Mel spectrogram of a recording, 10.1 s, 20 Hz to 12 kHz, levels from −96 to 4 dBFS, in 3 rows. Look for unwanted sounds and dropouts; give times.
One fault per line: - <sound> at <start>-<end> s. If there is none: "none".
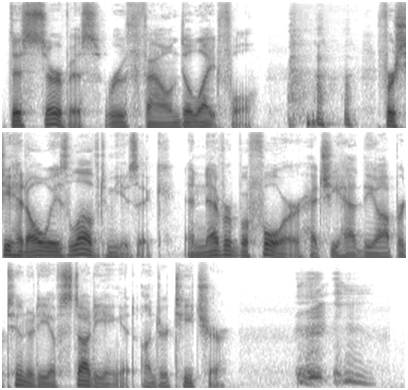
- laugh at 2.4-3.0 s
- throat clearing at 9.2-9.9 s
